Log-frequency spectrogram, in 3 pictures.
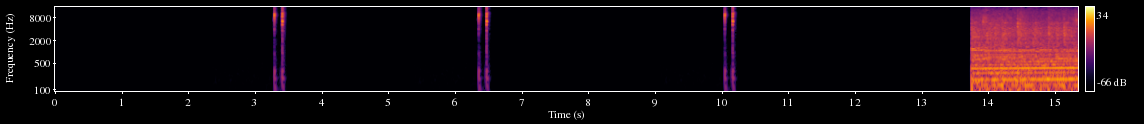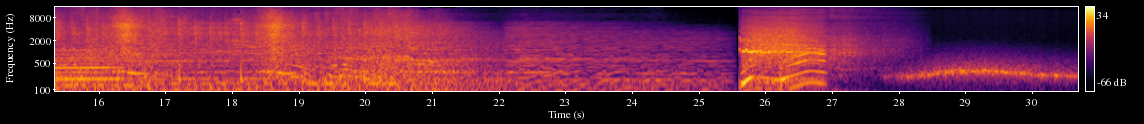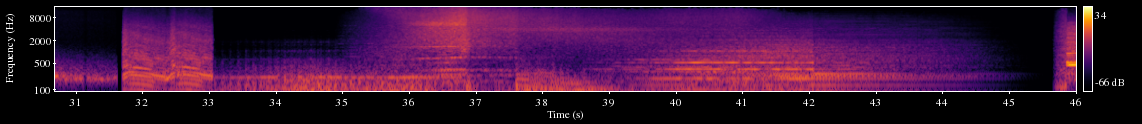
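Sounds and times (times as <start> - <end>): sports car engine effect: 13.8 - 24.4, 25.6 - 28.1, 31.7 - 38.2
music: 13.8 - 25.6, 34.2 - 45.9
engine-like rumble: 33.0 - 36.5.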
